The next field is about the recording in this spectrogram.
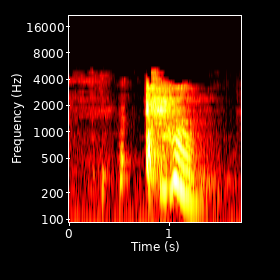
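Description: A single dry throat cough, a sharp harsh burst trailing into a short rasping voiced tail, after a couple of faint small throat sounds. No talk is heard.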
